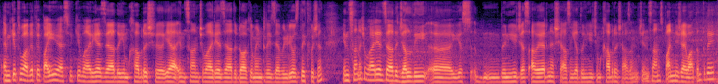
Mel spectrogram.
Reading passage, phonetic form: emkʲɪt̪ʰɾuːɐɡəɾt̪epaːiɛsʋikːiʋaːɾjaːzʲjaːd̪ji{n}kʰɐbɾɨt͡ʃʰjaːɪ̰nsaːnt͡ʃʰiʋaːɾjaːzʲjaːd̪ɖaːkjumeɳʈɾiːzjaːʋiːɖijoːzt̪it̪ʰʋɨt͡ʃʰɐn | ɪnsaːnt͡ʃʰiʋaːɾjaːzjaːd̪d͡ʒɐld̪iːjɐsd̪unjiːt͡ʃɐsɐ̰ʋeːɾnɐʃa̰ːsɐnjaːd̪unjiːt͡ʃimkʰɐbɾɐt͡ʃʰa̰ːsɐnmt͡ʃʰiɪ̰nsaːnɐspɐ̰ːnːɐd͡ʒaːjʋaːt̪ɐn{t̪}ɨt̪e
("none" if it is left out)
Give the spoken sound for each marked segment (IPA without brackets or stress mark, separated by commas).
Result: m, t̪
